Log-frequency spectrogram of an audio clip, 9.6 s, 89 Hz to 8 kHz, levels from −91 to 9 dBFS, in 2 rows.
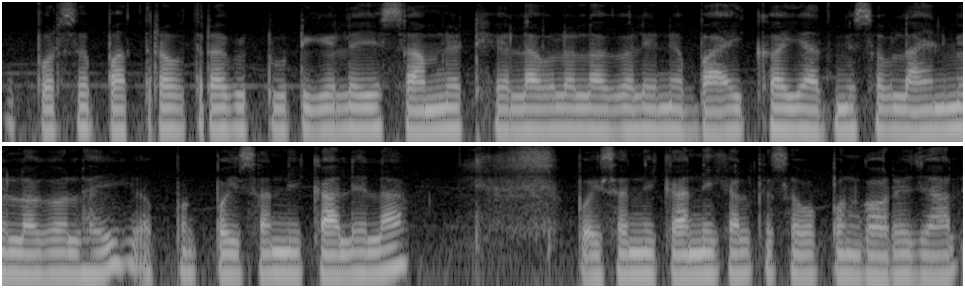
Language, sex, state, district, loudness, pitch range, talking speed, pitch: Bajjika, male, Bihar, Vaishali, -30 LUFS, 125-135 Hz, 200 wpm, 130 Hz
